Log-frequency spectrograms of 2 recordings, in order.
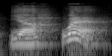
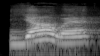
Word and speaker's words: Yahweh: just sing it normally, Yahweh. Put the emphasis at the end, remember? Don't put the emphasis at the beginning. If you pronounce the name as Yahweh, that is technically incorrect,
